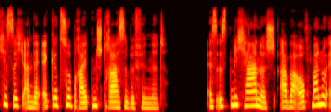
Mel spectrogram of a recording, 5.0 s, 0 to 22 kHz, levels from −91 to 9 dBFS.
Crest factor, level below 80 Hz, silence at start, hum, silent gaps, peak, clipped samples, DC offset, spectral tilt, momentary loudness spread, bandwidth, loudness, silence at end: 18 dB; -70 dBFS; 0 s; none; 2.71-3.07 s; -2 dBFS; under 0.1%; under 0.1%; -3 dB/octave; 9 LU; 16.5 kHz; -21 LUFS; 0 s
